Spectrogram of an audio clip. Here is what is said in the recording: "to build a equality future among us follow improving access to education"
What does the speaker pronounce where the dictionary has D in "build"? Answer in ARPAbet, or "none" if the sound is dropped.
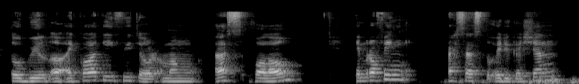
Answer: none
